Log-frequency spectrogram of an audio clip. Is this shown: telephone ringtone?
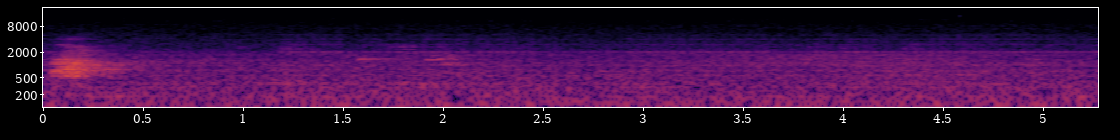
no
